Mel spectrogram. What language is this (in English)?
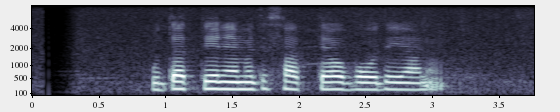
Sinhala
